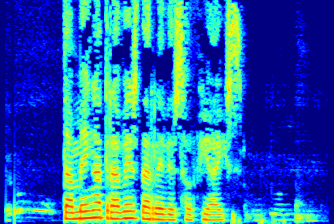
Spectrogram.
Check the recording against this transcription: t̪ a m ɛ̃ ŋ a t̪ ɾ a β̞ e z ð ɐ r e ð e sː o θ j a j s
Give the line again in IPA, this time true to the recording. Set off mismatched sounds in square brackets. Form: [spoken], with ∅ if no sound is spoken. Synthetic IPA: t̪ a m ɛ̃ ŋ a t̪ ɾ a β̞ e z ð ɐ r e ð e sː o θ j a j s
